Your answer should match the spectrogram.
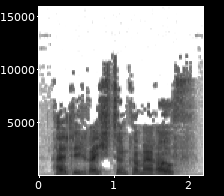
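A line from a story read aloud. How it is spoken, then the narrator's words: Old woman calling out. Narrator (German): eine alte Frau, die rief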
